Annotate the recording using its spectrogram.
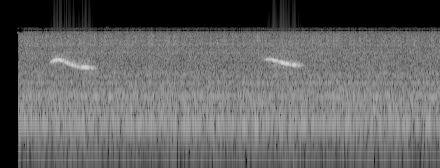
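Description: Emu chick chirping from inside its unhatched egg: two short, clear, downward-sliding whistles about two seconds apart.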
